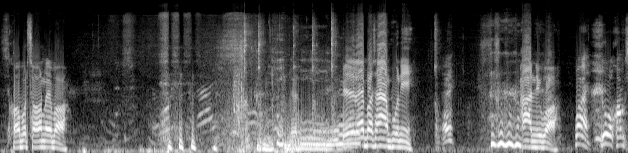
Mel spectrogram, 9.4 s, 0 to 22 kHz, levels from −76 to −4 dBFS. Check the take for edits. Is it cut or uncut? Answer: cut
